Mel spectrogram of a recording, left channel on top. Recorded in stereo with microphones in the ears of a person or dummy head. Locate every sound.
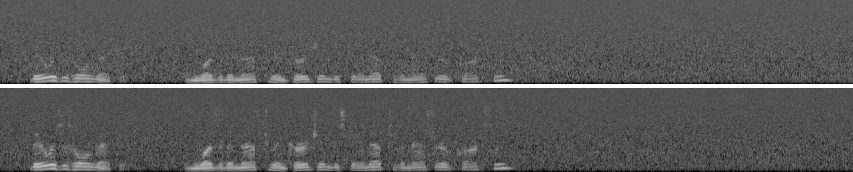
0.3 s a man speaking: 55° right (ahead or behind)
